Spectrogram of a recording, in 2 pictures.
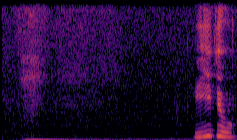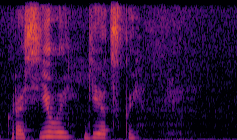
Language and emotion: Russian, neutral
